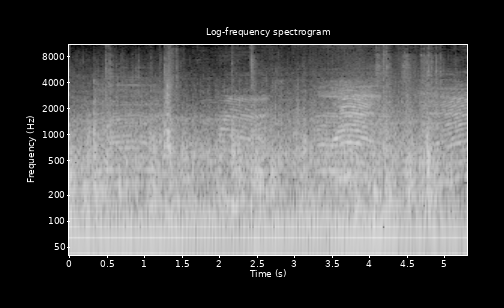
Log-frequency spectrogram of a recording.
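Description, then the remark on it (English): Mother cows and their calves moo back and forth as they bang down a truck's ramp at a cattle chute while being unloaded, calling for one another. Several overlapping calls rise and fall over steady low rumbling and clattering, with a voice faintly audible underneath. “Mama cows and their calves bang down the ramp, calling for one another.”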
